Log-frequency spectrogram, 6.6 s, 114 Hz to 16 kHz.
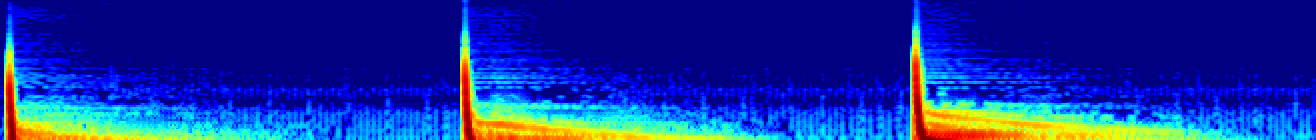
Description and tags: more 808 drops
